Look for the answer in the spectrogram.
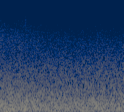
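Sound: ocean waves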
